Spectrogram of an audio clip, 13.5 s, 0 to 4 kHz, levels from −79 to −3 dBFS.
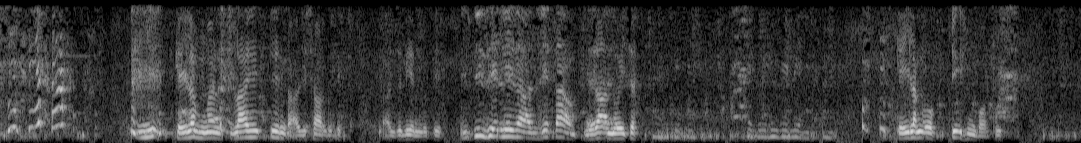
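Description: Discontinuous transmission likely muted the sender during quiet gaps, so comfort noise in place of the background appears at 1.28–1.64, 4.38–4.74, 5.56–5.76, 10.46–10.78, 10.88–11.00, 11.14–11.22 and 12.74–13.04 s. Each time, the real background gives way to a steady, featureless hiss about 1 to 5 dB quieter, until the sound resumes.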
